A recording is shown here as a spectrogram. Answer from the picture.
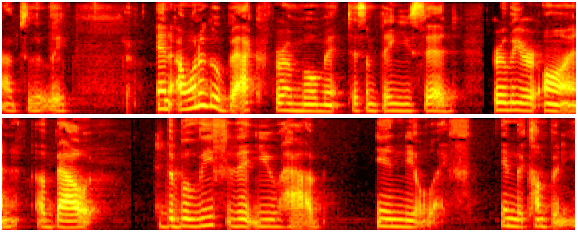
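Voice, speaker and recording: A woman talks at a fairly slow pace with long, frequent pauses. Her medium-pitched voice has a dark, mellow tone and ordinary pitch variation. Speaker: company CEO and podcast host. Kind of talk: interview-style conversation.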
